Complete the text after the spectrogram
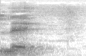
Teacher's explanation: पार्श्विक व्यंजन की अगर हम बात करें तो ऐसा ऐसा वर्ण जिसका उच्चारण करते समय जिव्वा का अग्र भाग मसूड़ों के पास पहुंचता है और हवा है जो वह पार्श्व से निकल जाती है।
